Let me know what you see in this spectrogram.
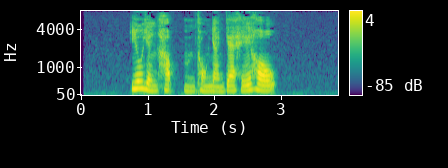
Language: Cantonese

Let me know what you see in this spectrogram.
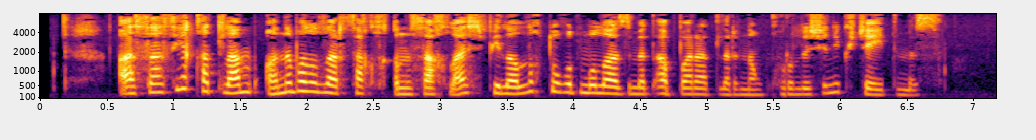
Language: Uyghur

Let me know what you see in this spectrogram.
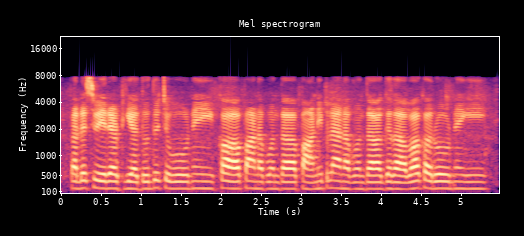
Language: Dogri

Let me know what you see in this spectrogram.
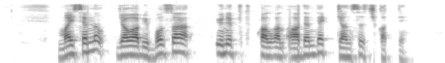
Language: Uyghur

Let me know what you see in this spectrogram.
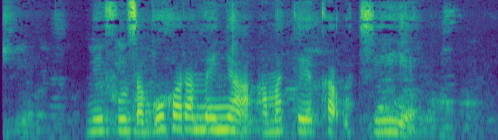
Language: Kinyarwanda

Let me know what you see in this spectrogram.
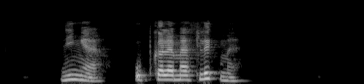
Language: Bashkir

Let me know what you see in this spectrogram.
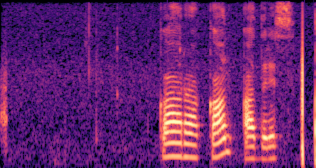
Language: Russian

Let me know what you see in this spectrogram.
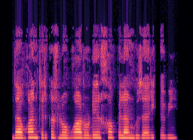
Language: Pashto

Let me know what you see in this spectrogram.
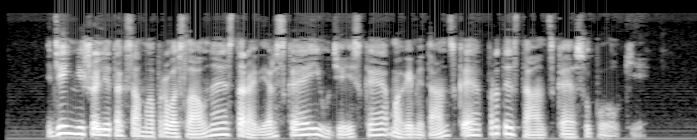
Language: Belarusian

